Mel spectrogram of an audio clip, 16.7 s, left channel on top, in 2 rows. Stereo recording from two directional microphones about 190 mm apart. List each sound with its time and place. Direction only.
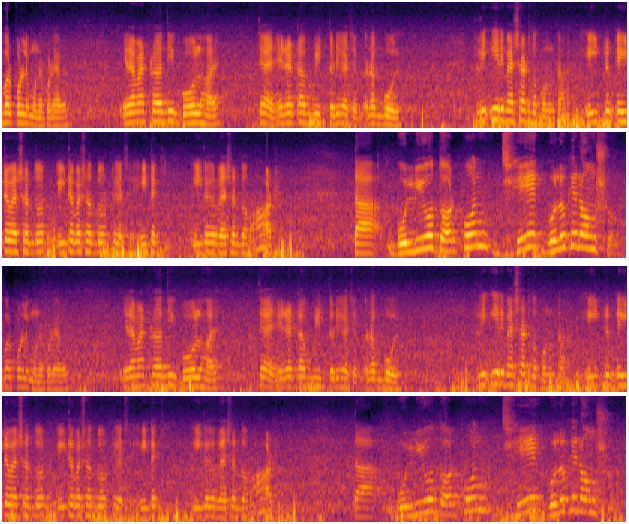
0.0 s speech: 45° left (ahead or behind)
6.3 s speech: 35° left (ahead or behind)
13.0 s speech: 60° left (ahead or behind)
